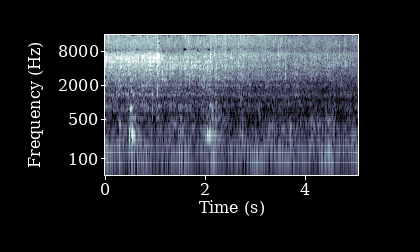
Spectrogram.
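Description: Onion and spice masala sizzling steadily in oil with a little water in a frying pan, as it is slow-fried (koshano). A few soft knocks come from a spatula stirring it.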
